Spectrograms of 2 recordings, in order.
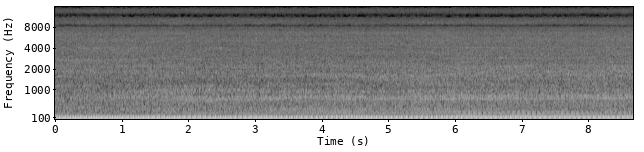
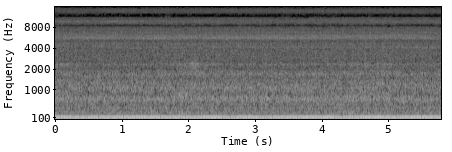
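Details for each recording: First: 1973 Ford Mustang convertible, 302 V8 with factory Motorcraft 2150 two-barrel carburetor, automatic choke; cold start after half-throttle crank, steady even rumble with no misses or knocks, fast idle on choke around 900 rpm; normal. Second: 1973 Ford Mustang convertible 302 V8, Motorcraft 2150 two-barrel carb; idle mixture screw turned in until rough, low steady beat with uneven loping pulse, lean rough idle before backing off to smooth.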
